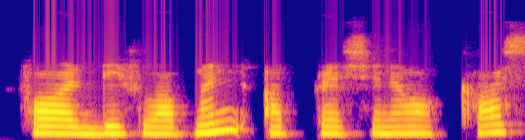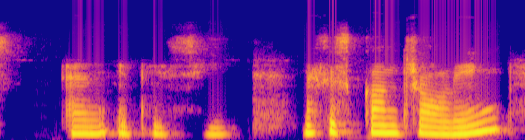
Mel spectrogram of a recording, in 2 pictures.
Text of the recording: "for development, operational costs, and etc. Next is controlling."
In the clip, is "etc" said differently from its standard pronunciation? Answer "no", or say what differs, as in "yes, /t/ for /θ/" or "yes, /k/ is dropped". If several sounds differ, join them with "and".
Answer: yes, /s/ is dropped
